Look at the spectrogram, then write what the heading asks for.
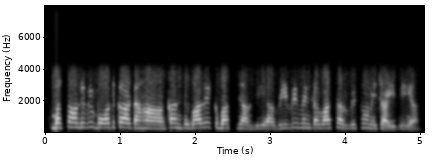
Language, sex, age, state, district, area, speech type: Punjabi, female, 18-30, Punjab, Bathinda, rural, conversation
